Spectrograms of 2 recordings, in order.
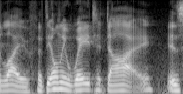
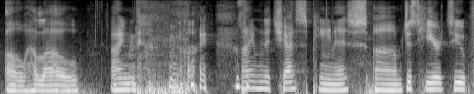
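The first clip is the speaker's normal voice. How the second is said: polite little man; 3 semitones higher, slower than usual. Pretend. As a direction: introduce yourself as a timid, courteous little fellow. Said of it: "Saying it with that voice".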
